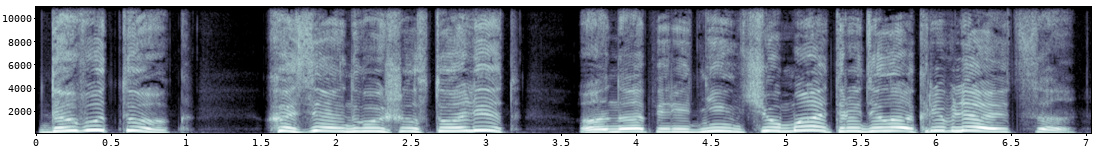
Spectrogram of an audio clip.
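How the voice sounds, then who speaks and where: A woman's voice: high-pitched, lively intonation, slow pace, dark tone, no echo, clean studio sound, voice pushed up. Woman doing a proud, huffy male house cat. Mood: aggrieved. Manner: complaining, theatrical.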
